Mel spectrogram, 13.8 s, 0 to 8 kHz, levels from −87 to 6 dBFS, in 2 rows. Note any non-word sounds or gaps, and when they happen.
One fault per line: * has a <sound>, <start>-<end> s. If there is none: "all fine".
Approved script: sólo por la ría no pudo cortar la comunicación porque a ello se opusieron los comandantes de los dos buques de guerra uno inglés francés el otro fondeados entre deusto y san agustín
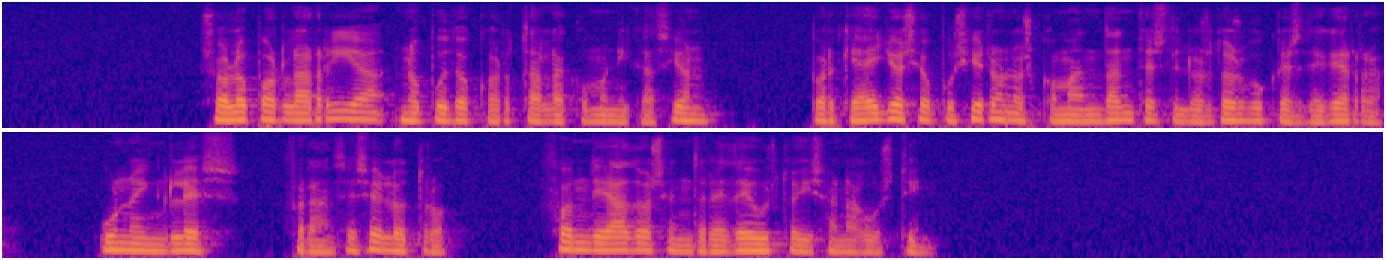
all fine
